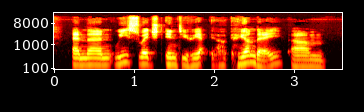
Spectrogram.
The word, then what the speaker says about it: Hyundai: And then we switched into Hyundai, pronounced as Sunday, Tucson.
